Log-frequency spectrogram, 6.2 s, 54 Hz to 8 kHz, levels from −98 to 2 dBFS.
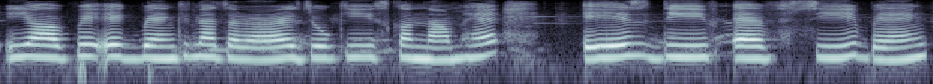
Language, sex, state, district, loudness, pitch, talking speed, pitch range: Hindi, female, Tripura, Unakoti, -16 LUFS, 265 Hz, 145 wpm, 255-275 Hz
